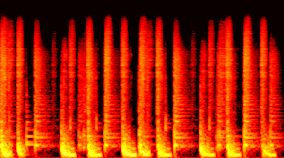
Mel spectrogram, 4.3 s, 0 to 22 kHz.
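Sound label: 115 bpm, Funky loops; Zero-G; Funky Elements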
